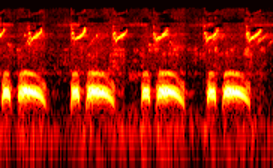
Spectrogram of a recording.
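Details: Spotted dove giving a lure call to draw wild doves: four deep cooing phrases, each a short coo followed by a longer falling croo, about one per second. Faint high rising chirps from another bird sound above.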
